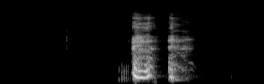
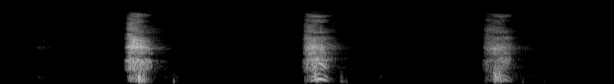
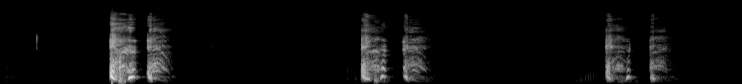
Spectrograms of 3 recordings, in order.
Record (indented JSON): {
  "cough_length": "2.6 s",
  "cough_amplitude": 32653,
  "cough_signal_mean_std_ratio": 0.26,
  "exhalation_length": "6.1 s",
  "exhalation_amplitude": 23576,
  "exhalation_signal_mean_std_ratio": 0.25,
  "three_cough_length": "7.4 s",
  "three_cough_amplitude": 32767,
  "three_cough_signal_mean_std_ratio": 0.23,
  "survey_phase": "beta (2021-08-13 to 2022-03-07)",
  "age": "45-64",
  "gender": "Female",
  "wearing_mask": "No",
  "symptom_none": true,
  "smoker_status": "Never smoked",
  "respiratory_condition_asthma": false,
  "respiratory_condition_other": false,
  "recruitment_source": "REACT",
  "submission_delay": "1 day",
  "covid_test_result": "Negative",
  "covid_test_method": "RT-qPCR",
  "influenza_a_test_result": "Negative",
  "influenza_b_test_result": "Negative"
}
